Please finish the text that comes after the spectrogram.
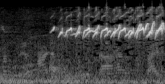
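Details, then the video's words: Short burst of mantenan kuning rolling song: a fast, high, twittering run of notes starting after a moment of quiet. "Suara MANTENAN KUNING ngerol"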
